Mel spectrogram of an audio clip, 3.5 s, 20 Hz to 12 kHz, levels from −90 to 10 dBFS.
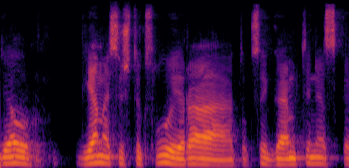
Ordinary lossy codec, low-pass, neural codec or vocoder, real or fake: Opus, 24 kbps; 10.8 kHz; none; real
